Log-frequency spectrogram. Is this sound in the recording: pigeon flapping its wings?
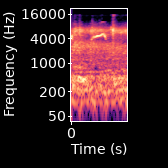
yes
